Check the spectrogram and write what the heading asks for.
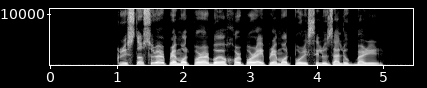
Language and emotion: Assamese, neutral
